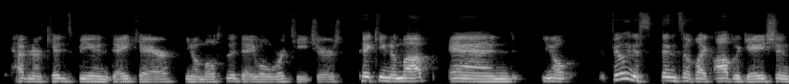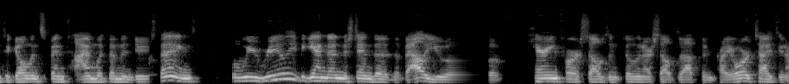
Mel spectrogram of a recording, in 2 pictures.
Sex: male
